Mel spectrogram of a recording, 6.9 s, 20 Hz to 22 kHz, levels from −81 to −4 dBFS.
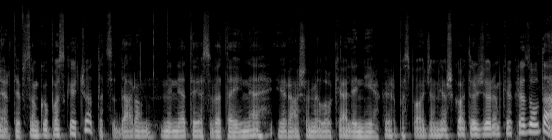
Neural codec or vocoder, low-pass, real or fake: none; 19.8 kHz; real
